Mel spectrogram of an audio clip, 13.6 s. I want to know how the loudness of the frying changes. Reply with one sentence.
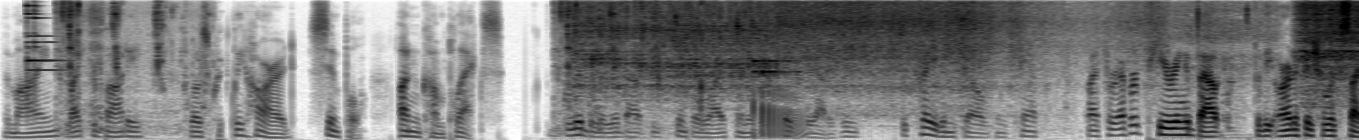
The volume of the frying goes down, then up.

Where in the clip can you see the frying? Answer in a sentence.
You can hear the frying from 5.7 to 13.5 s.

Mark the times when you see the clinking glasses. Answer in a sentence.
You can hear the clinking glasses from 0.2 to 0.8 s and from 7.5 to 8.1 s.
